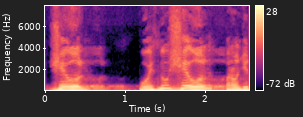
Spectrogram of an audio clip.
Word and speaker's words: Sheol: O certo é em hebraico mesmo, sheol.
